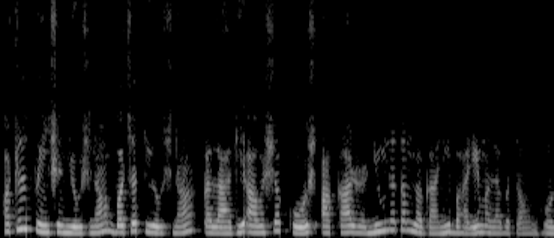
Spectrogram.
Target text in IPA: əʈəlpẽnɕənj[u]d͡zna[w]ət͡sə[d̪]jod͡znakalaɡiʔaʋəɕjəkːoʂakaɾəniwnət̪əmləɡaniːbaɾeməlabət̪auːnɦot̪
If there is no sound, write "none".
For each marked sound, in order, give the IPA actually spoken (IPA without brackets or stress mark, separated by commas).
o, b, t̪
